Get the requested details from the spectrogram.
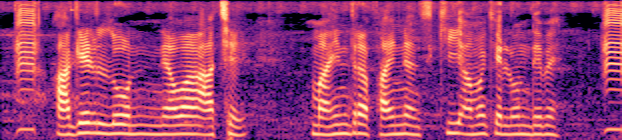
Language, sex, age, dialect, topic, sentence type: Bengali, male, 18-24, Rajbangshi, banking, question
